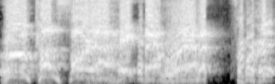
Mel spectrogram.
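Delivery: very high, loud, shouted cartoon cowboy voice. Showing off some Looney Tunes voices one after another, now a Yosemite Sam voice. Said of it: "some Looney Tunes voices with uh, Yosemite Sam".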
